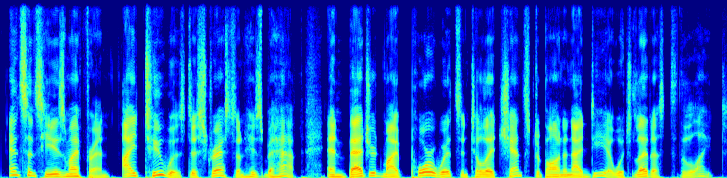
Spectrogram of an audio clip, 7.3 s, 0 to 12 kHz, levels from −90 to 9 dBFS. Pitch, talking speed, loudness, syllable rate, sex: 140 Hz, 250 wpm, -21 LUFS, 6.1 syllables/s, male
